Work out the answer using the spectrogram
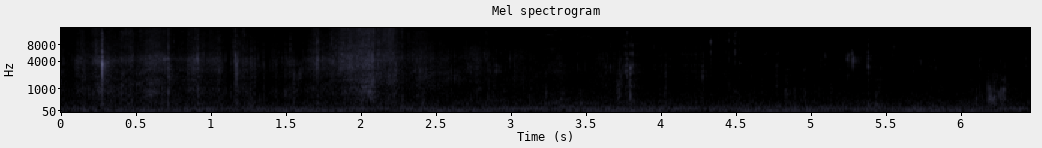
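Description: Faint close-up chewing of pizza with cheese-stuffed garlic-knot crust: small crunches and mouth clicks, busiest in the first couple of seconds, with one sharp click just after the start, then only a few scattered ticks.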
